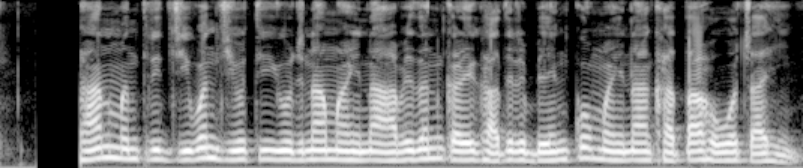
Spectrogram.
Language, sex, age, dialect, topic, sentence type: Magahi, male, 25-30, Southern, banking, question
